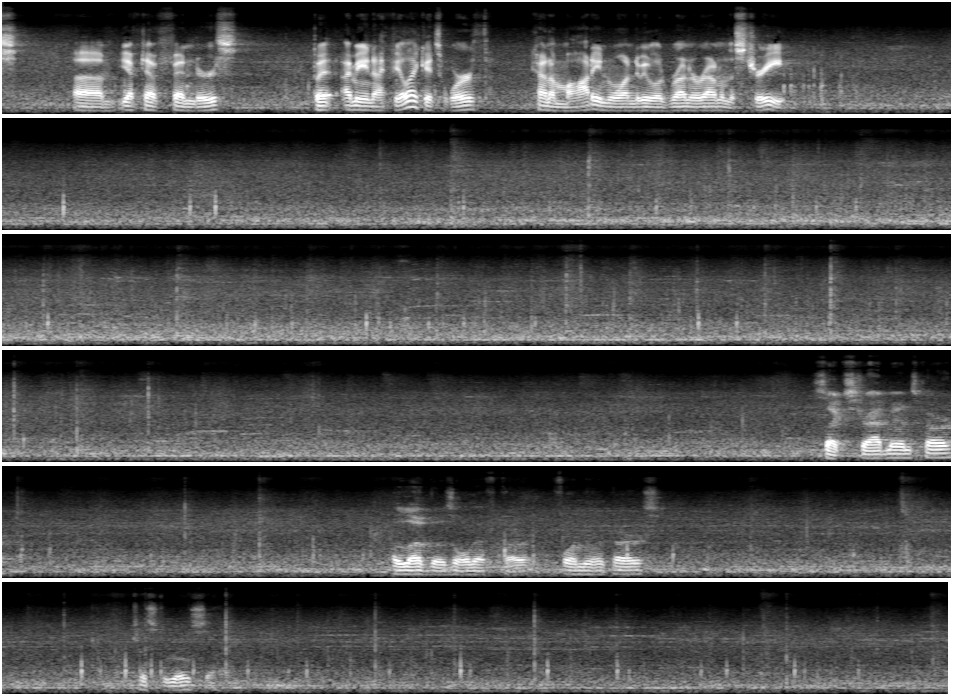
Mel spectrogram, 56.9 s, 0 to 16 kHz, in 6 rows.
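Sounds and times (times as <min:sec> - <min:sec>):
room air handling hum: 0:00.0 - 0:56.9
footsteps on concrete floor: 0:11.3 - 0:30.8, 0:38.0 - 0:56.9.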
